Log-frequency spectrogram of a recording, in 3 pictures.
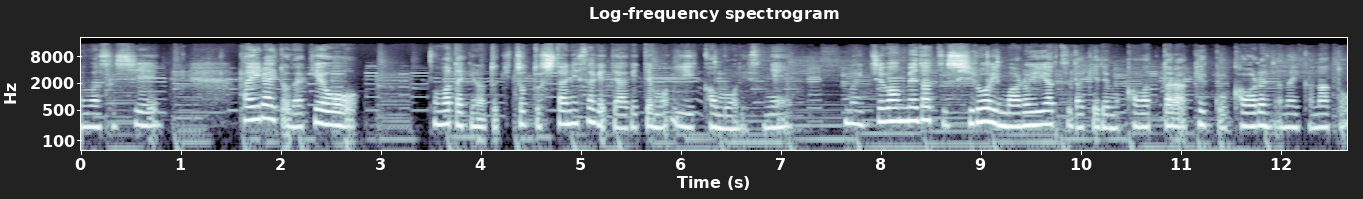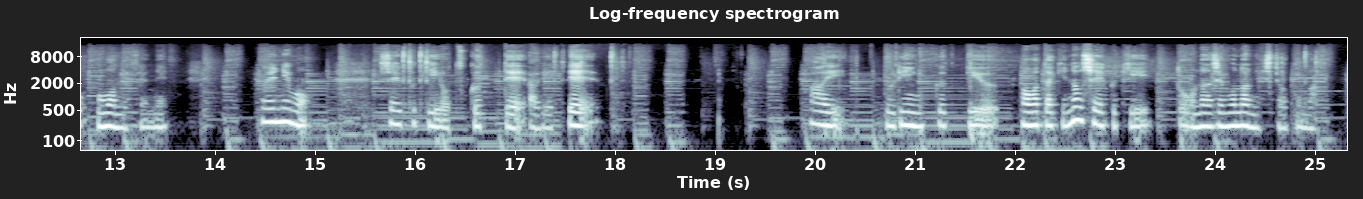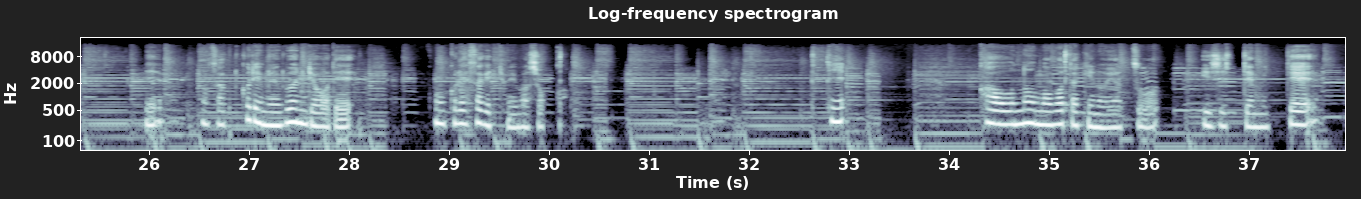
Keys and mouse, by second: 1.0 middle click, 1.6 middle click, 3.6-6.3 drag, 7.5 /, 9.0 click, 9.9 middle click, 12.2-14.0 middle drag, 15.9 click, 16.0 click, 17.4 click, 17.5 click, 18.1-21.5 drag, 24.3 middle click, 24.9 click, 26.1 Tab, 26.8 middle click, 27.3 middle click, 27.9 g, 31.0 middle click, 31.5 Tab, 32.6 click, 35.1-37.9 drag.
